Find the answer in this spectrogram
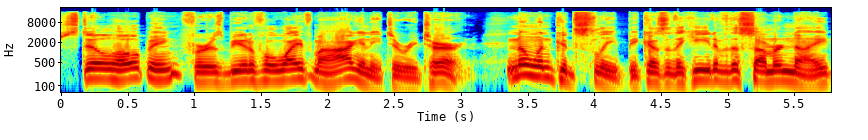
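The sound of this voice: An unforced reading voice, pitch rising and falling by usual amounts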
